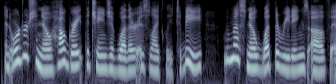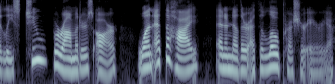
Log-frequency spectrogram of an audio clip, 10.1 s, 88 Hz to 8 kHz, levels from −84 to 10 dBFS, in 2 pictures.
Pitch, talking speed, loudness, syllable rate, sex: 215 Hz, 215 wpm, -19 LUFS, 5.8 syllables/s, female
